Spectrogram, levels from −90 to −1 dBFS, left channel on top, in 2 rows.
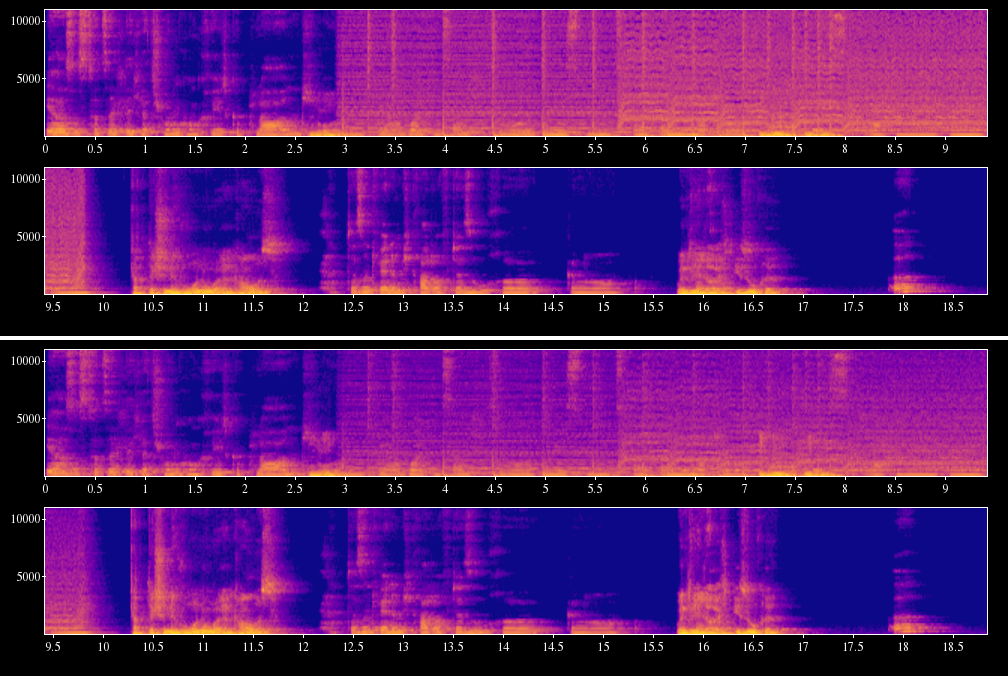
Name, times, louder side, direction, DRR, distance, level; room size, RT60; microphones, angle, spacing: voice 1, 0.0-7.0 7.7-7.8 8.2-9.9 12.2-14.4 14.6-15.2 15.9-16.3 17.9-18.1, left 1 dB, 20° left, 2 dB, 2.0 m, -30 dB
sound 1, 2.9-9.8, left 3 dB, 40° left, 0.8 m, -32 dB
voice 2, 7.1-7.9 10.3-11.7 15.7-16.7, right 1 dB, 80° right, 5 dB, 1.0 m, -17 dB
10.5 x 6.7 x 6.5 m, 0.67 s
head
